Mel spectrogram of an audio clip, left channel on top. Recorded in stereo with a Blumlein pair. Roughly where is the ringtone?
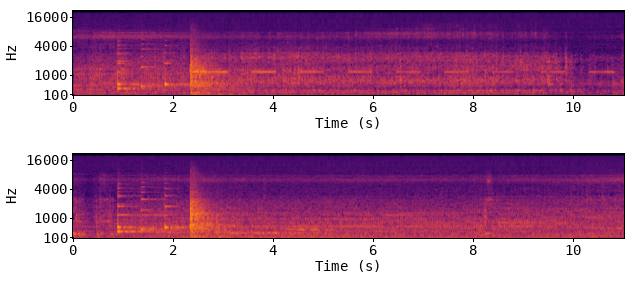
Ahead.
